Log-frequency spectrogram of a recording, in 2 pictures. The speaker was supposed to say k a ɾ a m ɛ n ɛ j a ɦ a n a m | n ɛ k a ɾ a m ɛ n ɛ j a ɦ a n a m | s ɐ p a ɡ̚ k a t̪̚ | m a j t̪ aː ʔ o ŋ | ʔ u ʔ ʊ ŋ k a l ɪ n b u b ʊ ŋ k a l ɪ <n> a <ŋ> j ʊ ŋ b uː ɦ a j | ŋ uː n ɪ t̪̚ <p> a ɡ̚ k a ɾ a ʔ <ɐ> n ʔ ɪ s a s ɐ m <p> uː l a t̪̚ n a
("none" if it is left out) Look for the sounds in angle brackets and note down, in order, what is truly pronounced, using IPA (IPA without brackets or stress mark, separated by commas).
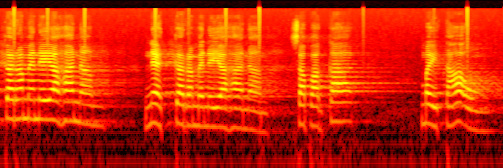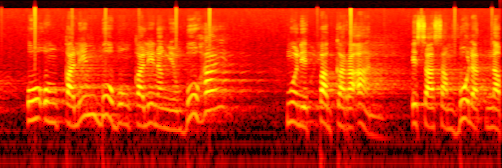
n, ŋ, p, a, b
